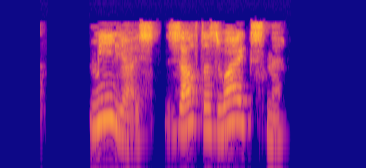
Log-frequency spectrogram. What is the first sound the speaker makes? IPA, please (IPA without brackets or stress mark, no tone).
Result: m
